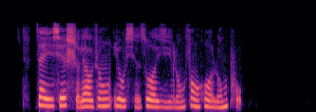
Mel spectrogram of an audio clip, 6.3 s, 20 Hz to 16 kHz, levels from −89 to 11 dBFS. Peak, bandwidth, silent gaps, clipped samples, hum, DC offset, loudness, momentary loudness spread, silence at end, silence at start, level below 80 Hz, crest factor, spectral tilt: -2 dBFS; 7.4 kHz; none; under 0.1%; none; under 0.1%; -18 LUFS; 12 LU; 1.5 s; 0.75 s; -62 dBFS; 16 dB; -6 dB/octave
